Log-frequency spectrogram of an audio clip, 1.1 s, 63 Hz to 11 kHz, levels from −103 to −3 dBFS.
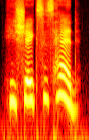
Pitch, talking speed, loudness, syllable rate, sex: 265 Hz, 215 wpm, -15 LUFS, 5.2 syllables/s, female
